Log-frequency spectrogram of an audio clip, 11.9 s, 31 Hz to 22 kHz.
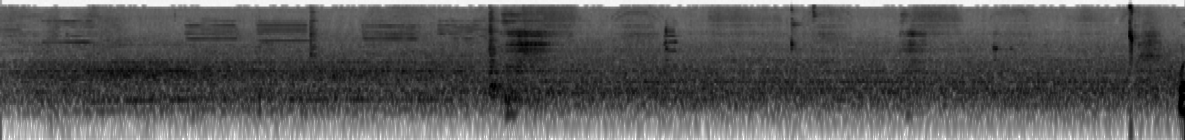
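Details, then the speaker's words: Ultrapulse Encore CO2 surgical laser switched on by key, calibrating itself for 45 seconds to a minute: steady machine hum with short electronic chirps, beeps, clicks, pops and buzzing; normal self-calibration sounds. "i'm going to turn the laser on it's going to take about 45 seconds to a minute for the laser to calibrate itself you'll hear buzzing some clicking some chirping a couple pops and a buzz"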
